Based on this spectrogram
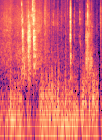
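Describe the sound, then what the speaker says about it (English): Wind buffeting a microphone outdoors beside a broken-down BMW, producing a loud, continuous low rumble with irregular gusty bursts. "Very windy."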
